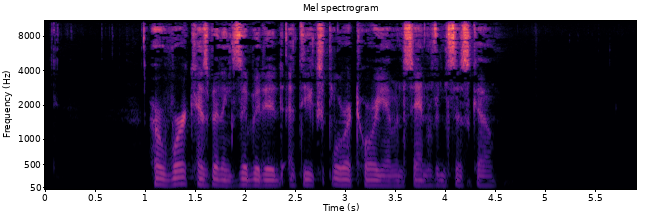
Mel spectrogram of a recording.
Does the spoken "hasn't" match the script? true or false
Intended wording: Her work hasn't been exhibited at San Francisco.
false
